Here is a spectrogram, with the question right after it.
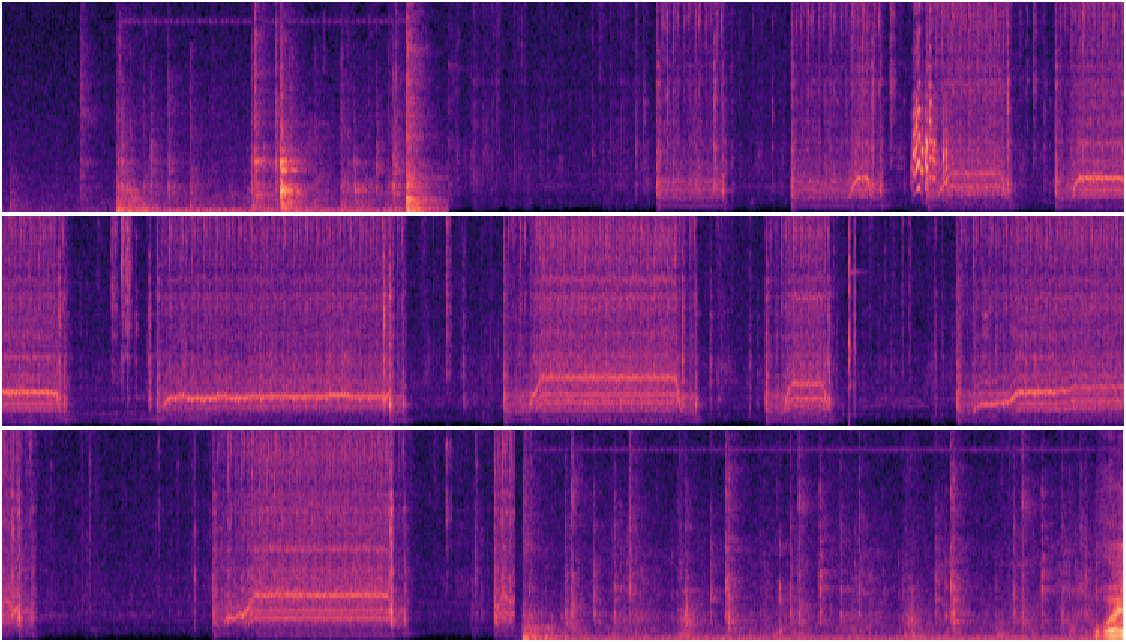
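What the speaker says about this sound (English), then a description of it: "then you start stitching" Sewing machine stitching a tubular leather handle, running in repeated bursts of steady mechanical whirring separated by short pauses, with quieter handling sounds at the start and end.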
